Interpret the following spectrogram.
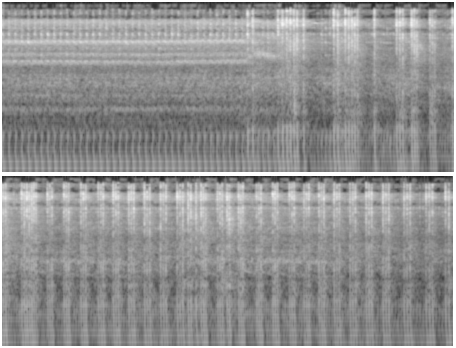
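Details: Two-stroke go-kart engine on premix, started with a drill on the flywheel, open exhaust: rapid pops, rough catch, then crackling steady idle; runs and idles nicely, though owner suspects the carb causes very hard restarting.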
